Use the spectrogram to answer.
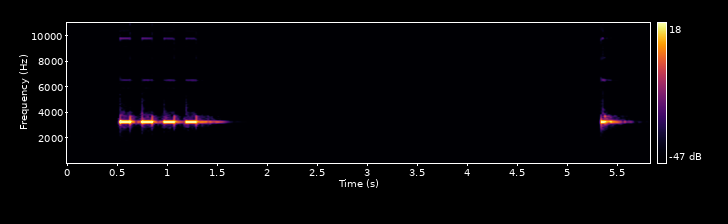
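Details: Kidde carbon monoxide alarm with digital display, new unit activated by mounting plate and tested, reading 0: short burst of four high beeps, then a single chirp seconds later; normal alarm test beep.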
